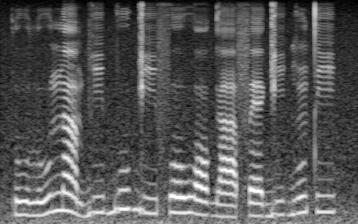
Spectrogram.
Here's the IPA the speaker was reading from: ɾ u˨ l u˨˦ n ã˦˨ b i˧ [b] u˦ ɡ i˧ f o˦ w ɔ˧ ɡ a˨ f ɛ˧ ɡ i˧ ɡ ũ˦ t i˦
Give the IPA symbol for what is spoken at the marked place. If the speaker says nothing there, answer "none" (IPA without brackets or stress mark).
b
